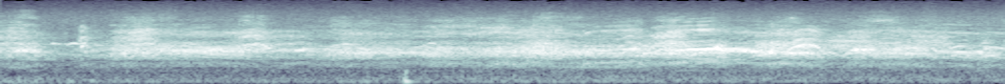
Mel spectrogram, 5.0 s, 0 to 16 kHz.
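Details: A black-headed gull colony at nests in spring, observed from a hide in Brenne, Berry, France, mid-March 2012: unbroken chorus of coarse, squawking cries from numerous birds, one brief click midway.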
